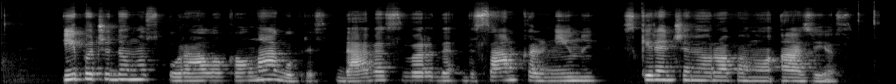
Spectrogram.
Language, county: Lithuanian, Kaunas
